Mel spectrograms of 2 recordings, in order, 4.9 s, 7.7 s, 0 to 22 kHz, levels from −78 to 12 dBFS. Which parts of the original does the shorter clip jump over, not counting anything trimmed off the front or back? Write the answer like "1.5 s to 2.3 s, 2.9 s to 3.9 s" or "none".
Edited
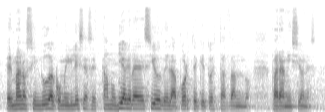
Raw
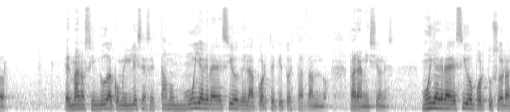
2.7 s to 2.9 s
